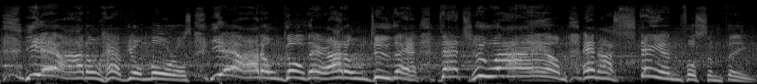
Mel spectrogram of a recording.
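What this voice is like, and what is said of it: Screaming, very loud preaching. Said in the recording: “Why am I screaming?”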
